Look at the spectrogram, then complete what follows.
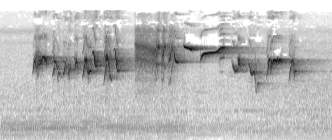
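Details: Oriental magpie-robin song in its wild-type voice, for rousing newly caught birds: an unbroken four-second stream of quick, varied whistles, rich warbled notes and a few pure, ringing whistled tones.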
